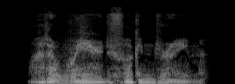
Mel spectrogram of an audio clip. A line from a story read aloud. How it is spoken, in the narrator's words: I muttered to myself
